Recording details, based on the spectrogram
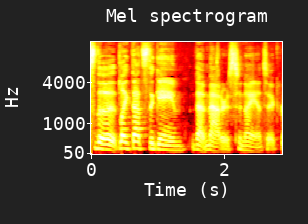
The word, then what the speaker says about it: Niantic: I say Niantic, but yeah.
